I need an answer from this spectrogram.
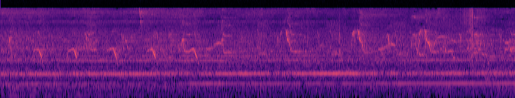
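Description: Small birds chirping over and over in quick, hooked chirps, above a steady faint whine that holds one pitch.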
